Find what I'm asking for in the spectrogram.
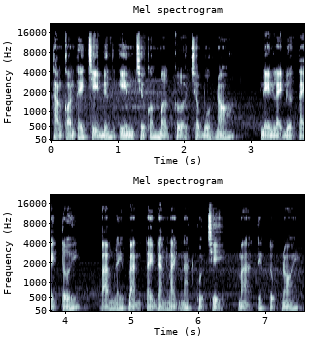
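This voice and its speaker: A man narrating a ghost story in a steady storytelling manner. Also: deep voice, brisk, breathy edge.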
